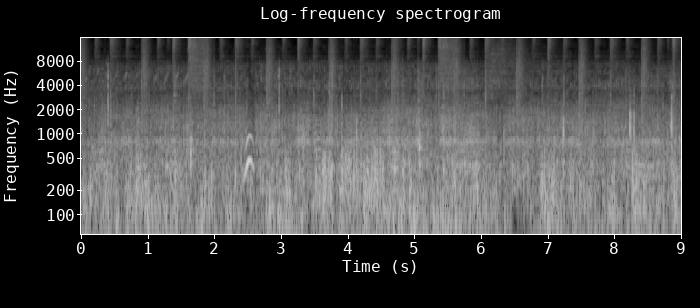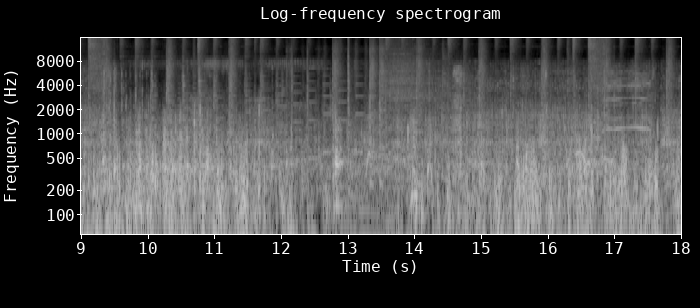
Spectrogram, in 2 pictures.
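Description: Mountain bike ridden over a rough dirt trail: a continuous rumble of tyres on the ground with frequent rattles and knocks from the bike over bumps.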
